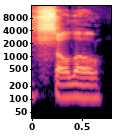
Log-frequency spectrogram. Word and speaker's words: Soulo: I bring my one-man solo Hilleberg solo tent. It's called the Hilleberg Solo. It's spelled Soulo. It's not solo. It looks like solo, you know.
